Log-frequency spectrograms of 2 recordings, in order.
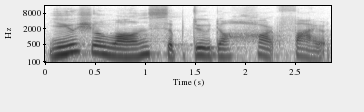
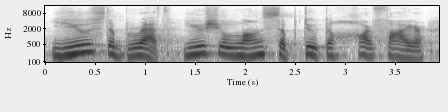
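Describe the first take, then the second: First: Slow poetic repeat. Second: Slow, measured calming words; slow calm mantra. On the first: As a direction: linger on it like a line of poetry. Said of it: "Such a beautiful, like, poetry". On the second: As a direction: recite it like a soothing Qigong saying. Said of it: "That's a Chinese Qigong thing". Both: Shown as a demonstration.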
